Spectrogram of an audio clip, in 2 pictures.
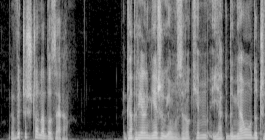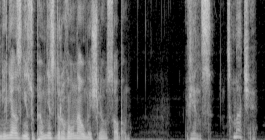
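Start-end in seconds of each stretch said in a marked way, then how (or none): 9.0-10.4 almost whispered, hushed near-whisper. Gabriel asks Klaudia what they have; almost a whisper. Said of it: "Spytał niemal szeptem".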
